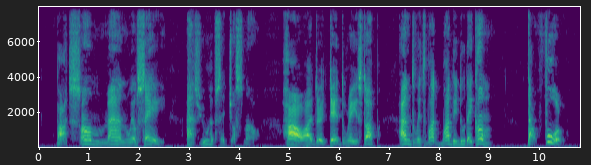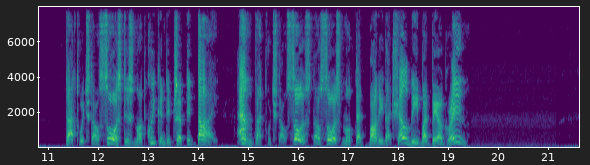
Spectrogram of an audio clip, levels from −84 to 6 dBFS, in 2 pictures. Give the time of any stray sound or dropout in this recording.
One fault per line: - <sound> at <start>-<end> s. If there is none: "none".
none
